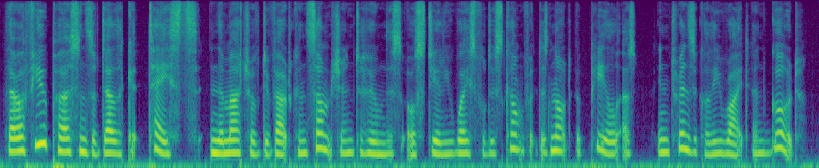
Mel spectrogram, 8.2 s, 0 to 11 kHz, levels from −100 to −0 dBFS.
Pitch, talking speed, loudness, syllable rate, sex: 215 Hz, 200 wpm, -19 LUFS, 6.7 syllables/s, female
